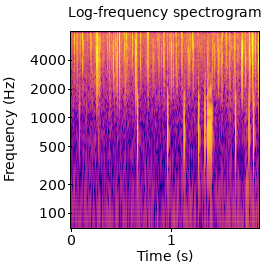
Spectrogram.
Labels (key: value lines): label: biophony, knock croak
recorder: SoundTrap 300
